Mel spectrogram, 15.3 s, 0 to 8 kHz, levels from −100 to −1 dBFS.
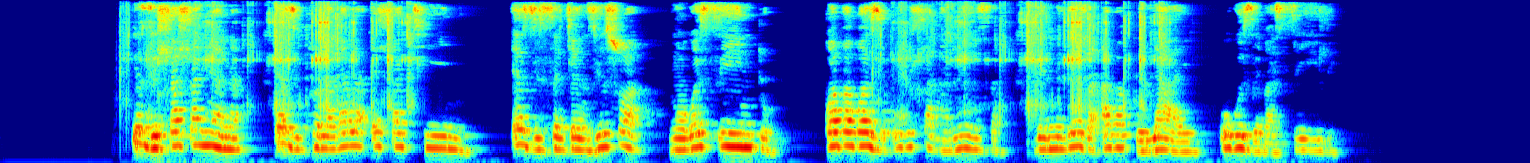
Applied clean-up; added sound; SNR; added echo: classical method WPE with log-MMSE.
